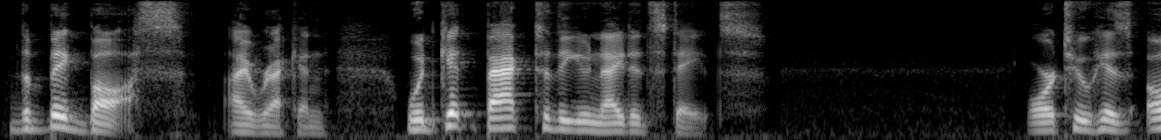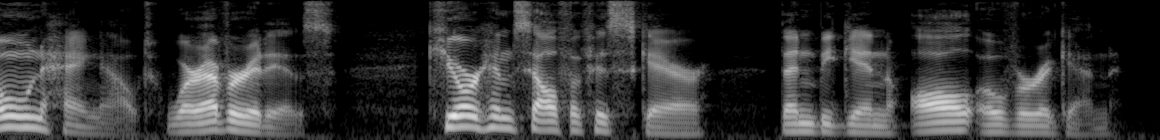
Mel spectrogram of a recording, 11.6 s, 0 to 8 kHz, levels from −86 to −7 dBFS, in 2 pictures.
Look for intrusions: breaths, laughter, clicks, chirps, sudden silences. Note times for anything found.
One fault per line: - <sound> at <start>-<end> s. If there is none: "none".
none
